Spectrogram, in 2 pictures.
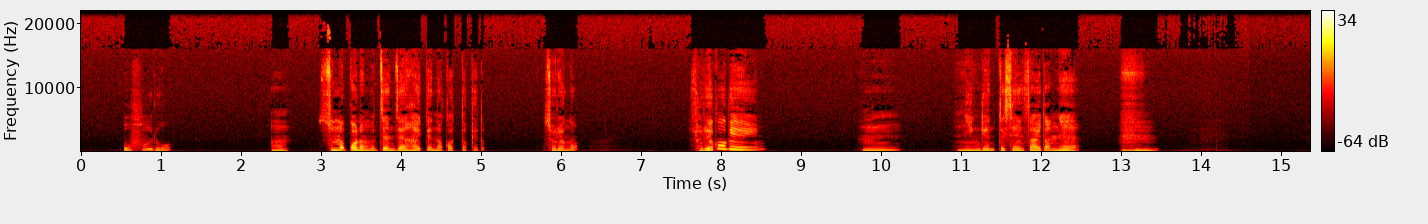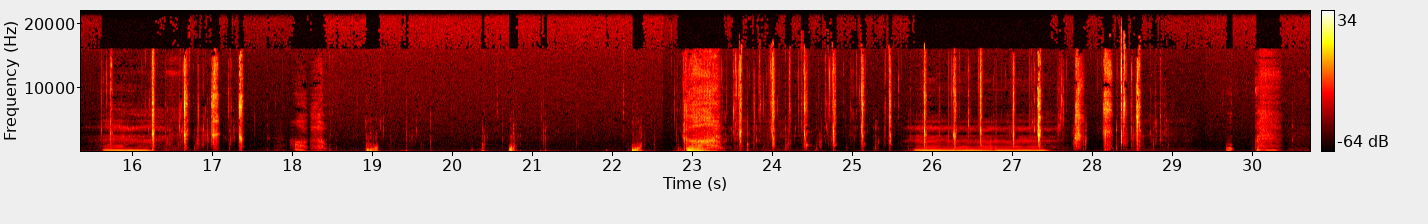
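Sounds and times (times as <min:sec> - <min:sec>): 
speech: 0:00.6 - 0:01.2, 0:02.4 - 0:05.1, 0:05.8 - 0:06.3, 0:07.6 - 0:08.6, 0:09.8 - 0:10.3, 0:10.9 - 0:13.5, 0:15.6 - 0:16.4, 0:22.3 - 0:23.4, 0:25.8 - 0:26.9
person chewing and biting through a meal: 0:15.6 - 0:17.6, 0:22.1 - 0:29.0.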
